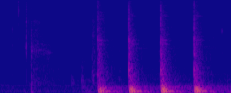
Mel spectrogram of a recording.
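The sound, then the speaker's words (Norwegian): Four heavy, booming knocks pound on a neighbouring door in New York at a steady, forceful rhythm, each a deep thud with a sharp attack, preceded by a couple of faint lighter taps. “Det hørtes ut som en rambukk som drev prøvde å bryte opp døra ved siden av.”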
